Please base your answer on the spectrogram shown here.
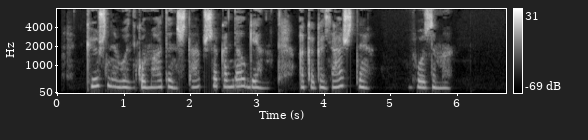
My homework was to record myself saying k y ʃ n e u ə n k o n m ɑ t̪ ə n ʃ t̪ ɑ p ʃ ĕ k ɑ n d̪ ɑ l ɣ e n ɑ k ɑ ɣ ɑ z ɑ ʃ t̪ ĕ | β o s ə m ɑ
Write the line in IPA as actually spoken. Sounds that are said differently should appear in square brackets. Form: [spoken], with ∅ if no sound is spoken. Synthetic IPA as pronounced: k y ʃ n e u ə n k o [∅] m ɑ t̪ ə n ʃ t̪ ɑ p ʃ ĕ k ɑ n d̪ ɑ l ɣ e n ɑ k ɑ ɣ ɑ z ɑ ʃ t̪ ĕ | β o [z] ə m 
